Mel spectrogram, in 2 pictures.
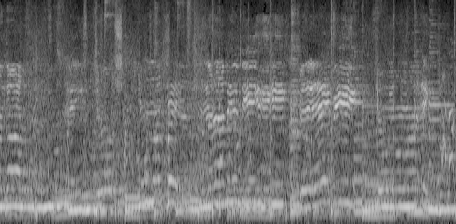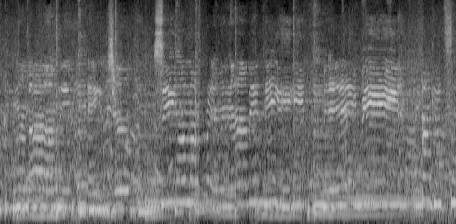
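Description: Acoustic guitar strummed with a man singing into a microphone, his voice holding wavering, drawn-out notes.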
